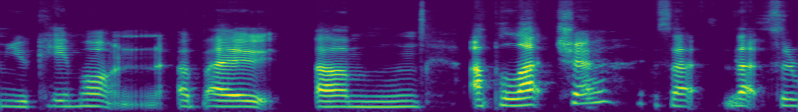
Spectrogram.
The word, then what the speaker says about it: Appalachia: talked last time you came on about um Appalachia is that that's the right way to say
